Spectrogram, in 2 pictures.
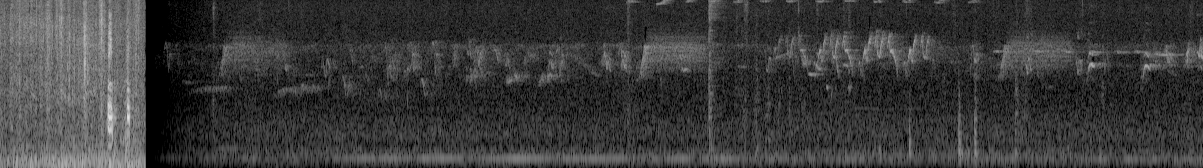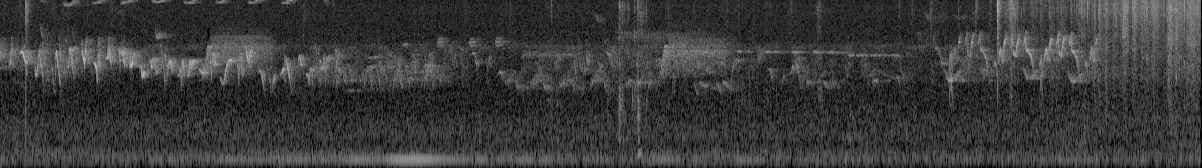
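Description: Birds calling and chattering with warbling, scratchy notes, and twice a run of very high, thin repeated notes, over a faint low hum. Before this, a loud rustling noise fills the first second and a half and cuts off suddenly.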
